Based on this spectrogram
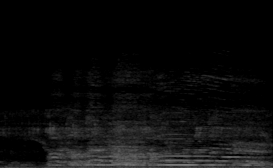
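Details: Serama chicken crowing in the morning, out of its cage and perched on a hand; one drawn-out, strained note that starts suddenly and holds steady for about two seconds over a background of hiss and low noise.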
